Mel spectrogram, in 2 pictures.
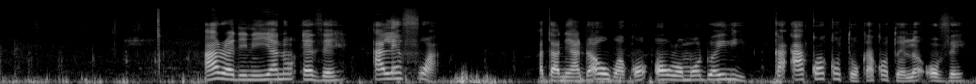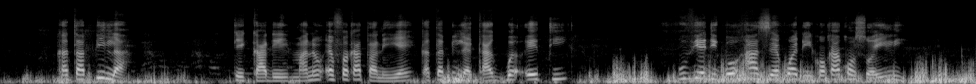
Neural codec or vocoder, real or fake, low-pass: autoencoder, 48 kHz, 128 numbers a frame, DAC-VAE, trained on Japanese speech; fake; 14.4 kHz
